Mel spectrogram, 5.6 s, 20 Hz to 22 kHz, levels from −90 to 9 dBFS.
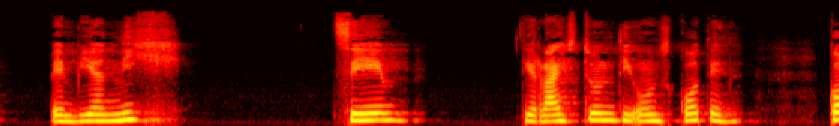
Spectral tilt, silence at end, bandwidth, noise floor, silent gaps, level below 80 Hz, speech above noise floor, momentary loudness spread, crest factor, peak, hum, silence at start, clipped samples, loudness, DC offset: -6 dB/octave; 0 s; 14.5 kHz; -74 dBFS; none; -66 dBFS; 54 dB; 15 LU; 20 dB; -2 dBFS; none; 0.35 s; under 0.1%; -21 LUFS; under 0.1%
